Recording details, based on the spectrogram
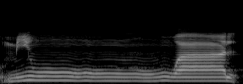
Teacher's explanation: You see, we did not pronounce the nun. We've inserted the nun into the wa, pronouncing the wa with shadda and ghunnah. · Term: idgham with ghunnah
